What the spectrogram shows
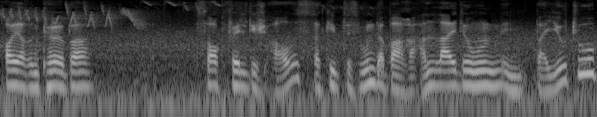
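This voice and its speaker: A man speaks at a very slow pace. The sound is dry with no echo, over light background noise. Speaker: fitness vlogger. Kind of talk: casual vlog chat. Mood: calm, encouraging. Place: forest. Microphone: phone near.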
